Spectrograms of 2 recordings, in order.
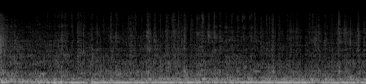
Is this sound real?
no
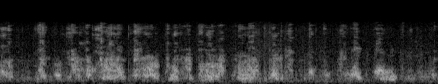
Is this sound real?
yes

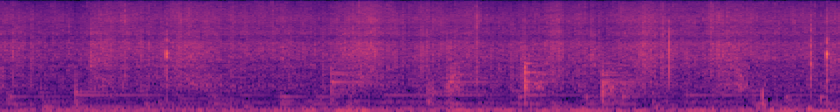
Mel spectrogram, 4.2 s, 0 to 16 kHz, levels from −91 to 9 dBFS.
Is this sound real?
yes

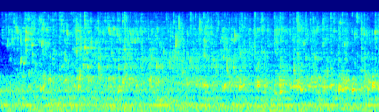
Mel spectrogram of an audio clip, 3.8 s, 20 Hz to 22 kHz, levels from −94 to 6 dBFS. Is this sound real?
yes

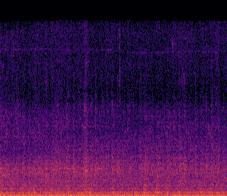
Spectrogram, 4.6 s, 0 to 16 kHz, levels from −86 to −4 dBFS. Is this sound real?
yes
